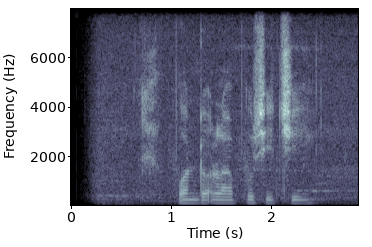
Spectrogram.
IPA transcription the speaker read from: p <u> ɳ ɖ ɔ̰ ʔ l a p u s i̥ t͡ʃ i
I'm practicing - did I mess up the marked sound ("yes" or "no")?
yes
